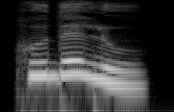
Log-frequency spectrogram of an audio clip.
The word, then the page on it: ಹುದಲು: hudalu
